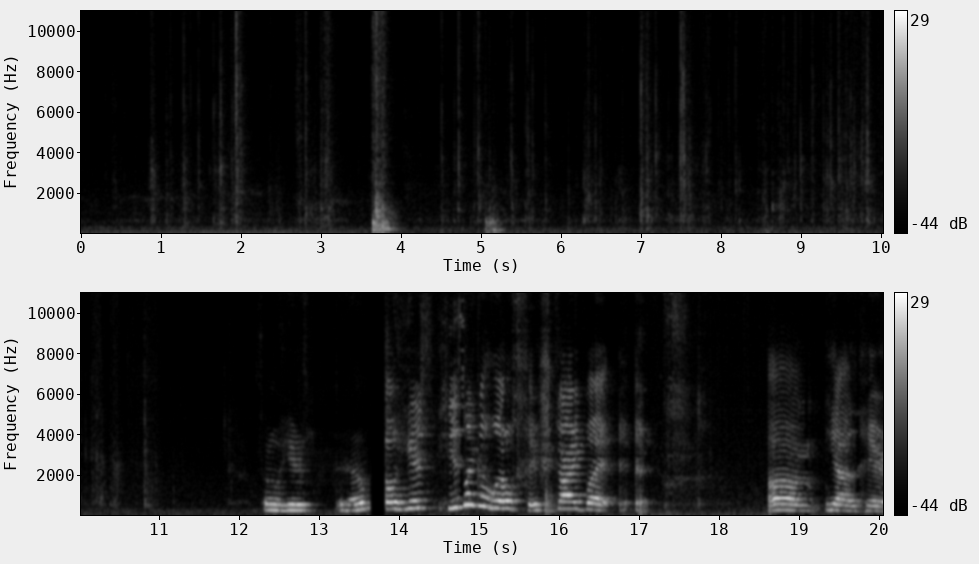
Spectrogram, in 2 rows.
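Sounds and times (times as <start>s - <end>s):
plastic bag and pieces clicking: 0.8s - 3.2s, 4.5s - 10.6s.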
